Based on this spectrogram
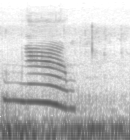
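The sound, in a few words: cat meowing in a watched video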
